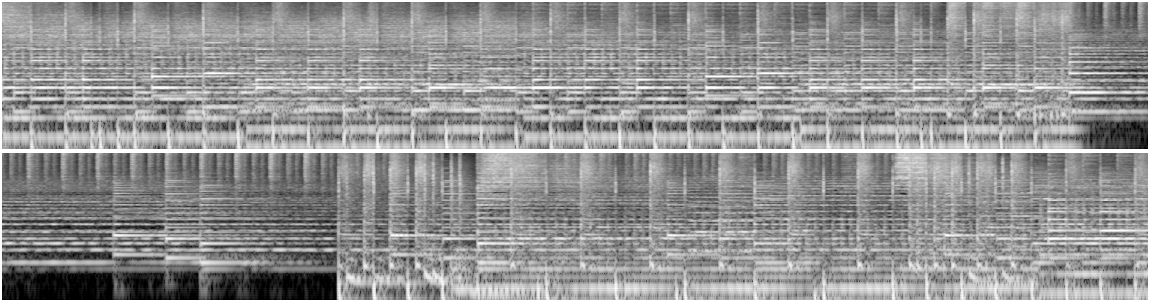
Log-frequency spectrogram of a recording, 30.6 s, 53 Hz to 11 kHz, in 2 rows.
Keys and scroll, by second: 0.0-1.1 typing, 18.1 ctrl+a, 19.3 ctrl+c, 22.8 ctrl+v, 24.1 ctrl+t.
